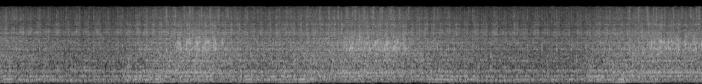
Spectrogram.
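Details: VW Golf VR6 2.9, 103,000 km, idle: fast metallic rattle swelling and fading every couple of seconds. Chain-rub noise grew louder after the upper hydraulic tensioner screw was changed; timing chain rubbing suspected, not confirmed.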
